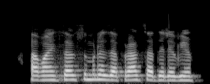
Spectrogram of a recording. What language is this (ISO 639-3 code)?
pus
